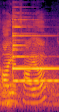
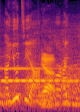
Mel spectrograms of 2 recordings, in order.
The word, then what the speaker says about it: Ayutthaya: So we learned the proper way to say where we're going. It's not Ayutthaya, it's Ayutthaya. Ayutthaya.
